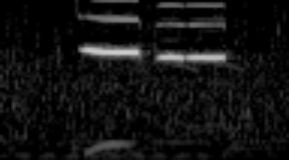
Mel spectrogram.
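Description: A Black-capped Chickadee whistles its clear two-note song: a pure, high first note, then a slightly lower second one, sweet and even.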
